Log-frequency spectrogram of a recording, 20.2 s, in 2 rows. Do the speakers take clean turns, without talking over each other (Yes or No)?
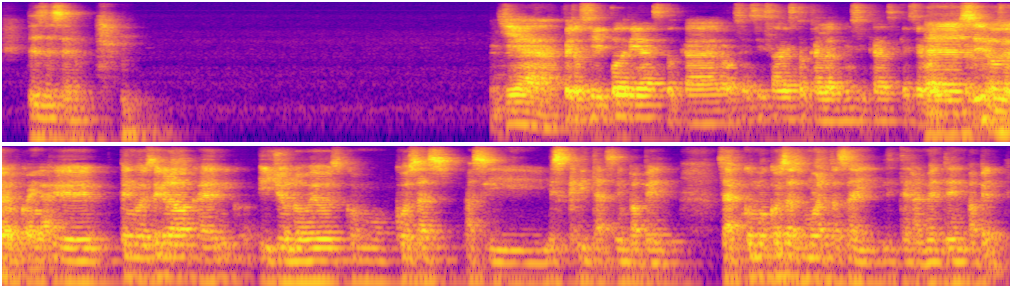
No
